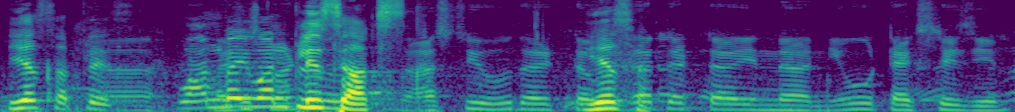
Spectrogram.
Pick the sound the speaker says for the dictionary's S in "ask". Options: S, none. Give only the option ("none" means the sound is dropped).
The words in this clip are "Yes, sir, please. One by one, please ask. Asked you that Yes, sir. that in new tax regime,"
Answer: none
